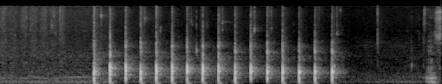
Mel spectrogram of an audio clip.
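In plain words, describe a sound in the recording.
A hand taps rapidly on a plastic pan.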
